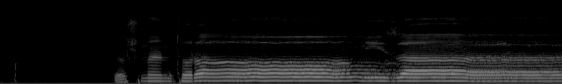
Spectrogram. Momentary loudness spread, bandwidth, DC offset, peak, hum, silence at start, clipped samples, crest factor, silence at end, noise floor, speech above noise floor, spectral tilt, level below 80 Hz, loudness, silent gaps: 10 LU; 12 kHz; 0.1%; -26 dBFS; none; 1.15 s; under 0.1%; 14 dB; 0 s; -82 dBFS; 44 dB; -6.5 dB/octave; -74 dBFS; -38 LUFS; none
